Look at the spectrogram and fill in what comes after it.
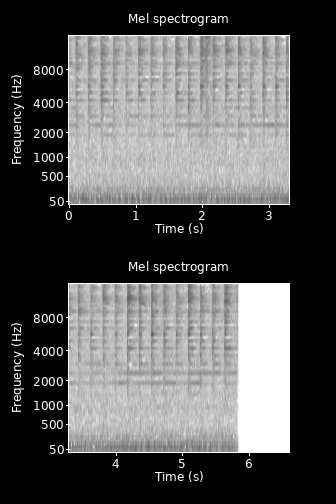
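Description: Diesel freight locomotives running past with a steady low drone and rapid clicking from wheels on the rails, cutting off abruptly near the end.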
